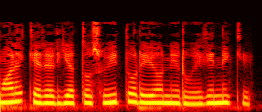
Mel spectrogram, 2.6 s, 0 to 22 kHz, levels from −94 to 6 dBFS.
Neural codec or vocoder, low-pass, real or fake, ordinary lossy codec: none; 10.8 kHz; real; MP3, 48 kbps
